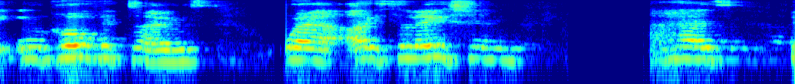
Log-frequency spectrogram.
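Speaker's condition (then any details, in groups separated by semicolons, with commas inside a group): Cerebral palsy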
